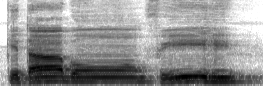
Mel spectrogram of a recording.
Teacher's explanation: ہم اس کو بھی ناک پہ زور دے کے پڑھیں گے، یعنی ناک سے آواز نکالیں گے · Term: اخفا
